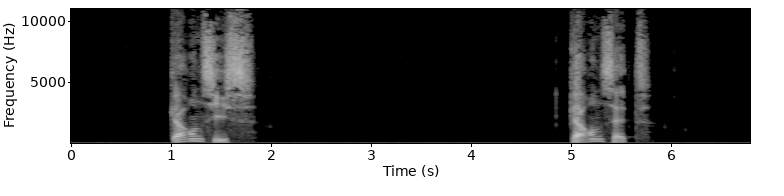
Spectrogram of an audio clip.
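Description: A young man speaks two short phrases calmly and clearly, close to a microphone.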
